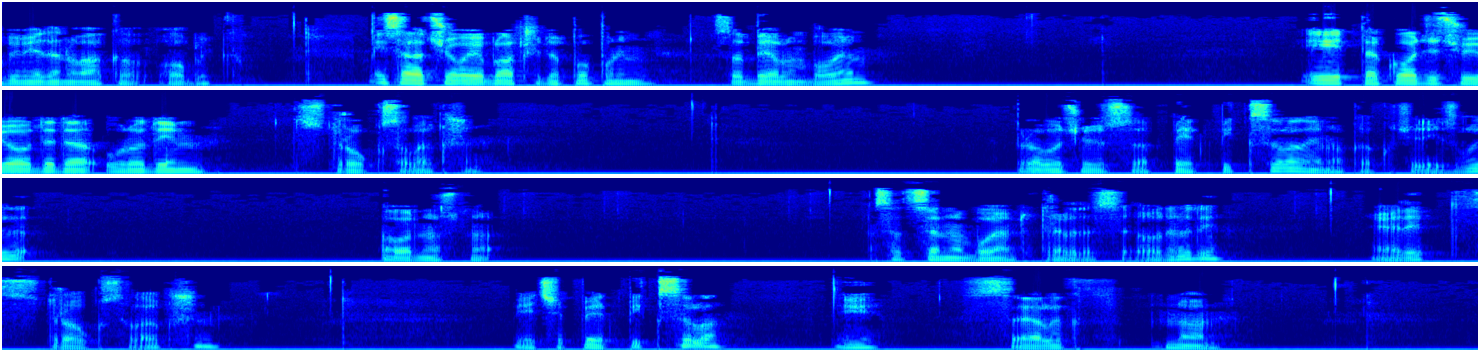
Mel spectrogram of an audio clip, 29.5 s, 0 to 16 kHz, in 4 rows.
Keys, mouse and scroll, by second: 3.8-5.8 drag, 7.5 click, 9.6 click, 13.8 click, 17.4-18.5 drag, 18.8 click, 21.4 click, 22.9 click, 24.8-25.9 drag, 27.4 click, 28.2 click.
